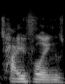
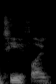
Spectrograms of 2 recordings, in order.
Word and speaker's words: tiefling: flings and I know a lot of people pronounce it Ty flings but the official pronunciation is a tling for this when we played up as far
